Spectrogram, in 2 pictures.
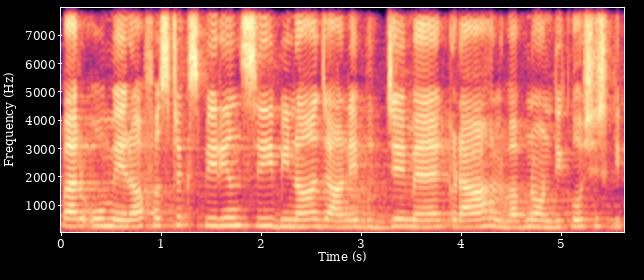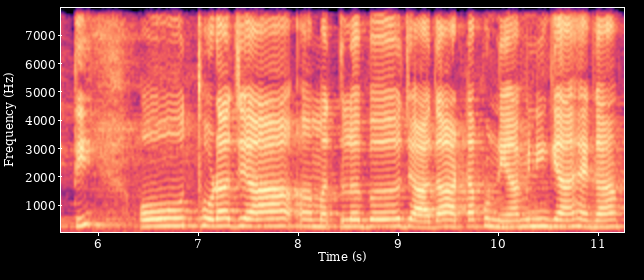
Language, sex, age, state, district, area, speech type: Punjabi, female, 30-45, Punjab, Patiala, rural, spontaneous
